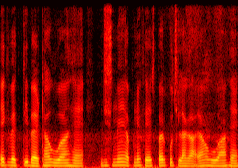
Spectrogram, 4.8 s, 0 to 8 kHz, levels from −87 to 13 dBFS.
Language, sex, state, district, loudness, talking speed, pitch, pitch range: Hindi, male, Uttar Pradesh, Etah, -24 LUFS, 165 wpm, 140 Hz, 130-145 Hz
